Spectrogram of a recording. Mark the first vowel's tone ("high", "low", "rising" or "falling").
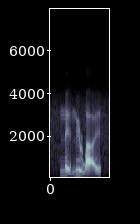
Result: low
